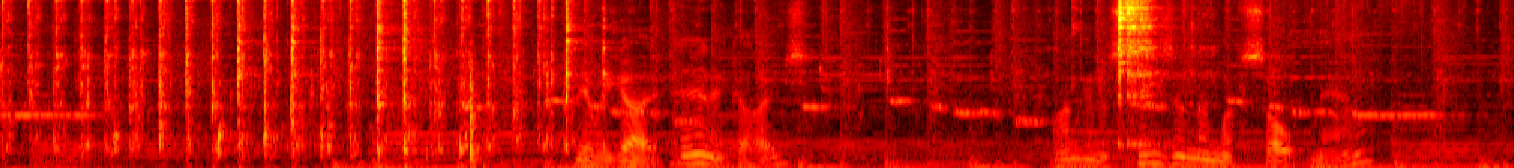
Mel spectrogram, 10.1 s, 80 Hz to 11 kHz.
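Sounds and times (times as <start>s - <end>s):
fork whisking eggs in glass: 0.0s - 4.4s.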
